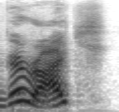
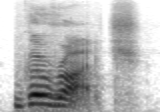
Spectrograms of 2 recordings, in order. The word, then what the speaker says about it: garage: Garage, in British accent, the stress is in the first syllable. Untuk kata garage, di dalam aksen British, penekanannya ada di suku kata pertama. Garage.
